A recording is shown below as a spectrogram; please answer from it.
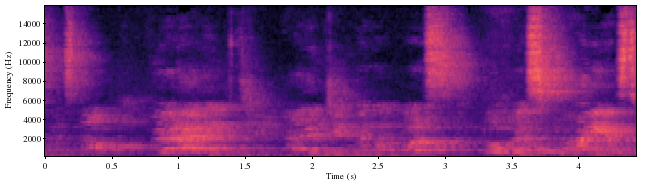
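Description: A woman's voice speaking continuously, explaining a lesson.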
